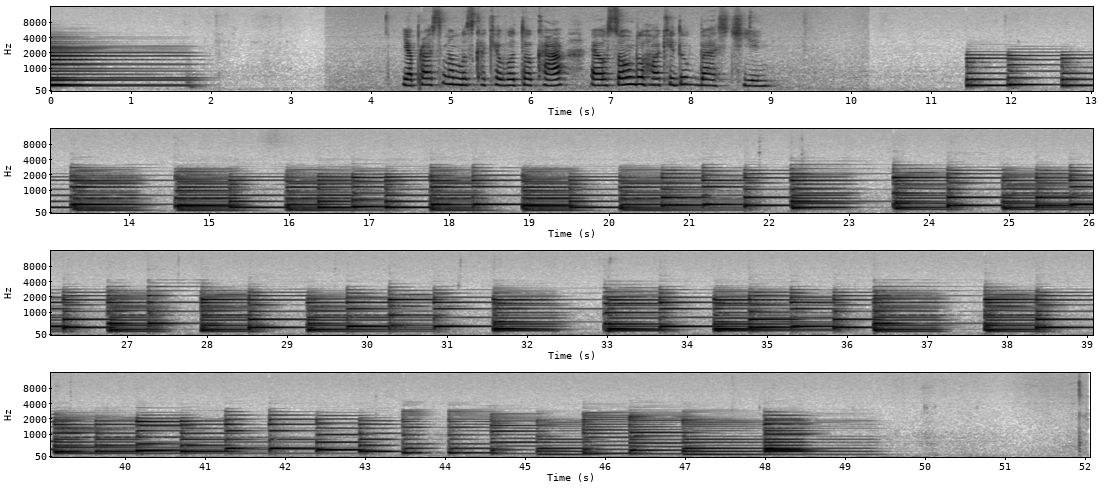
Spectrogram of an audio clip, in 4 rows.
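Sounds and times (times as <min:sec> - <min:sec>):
piano rock-style piece: 0:00.0 - 0:02.0, 0:11.5 - 0:49.5.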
